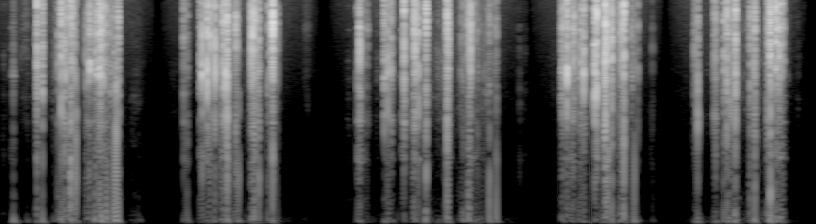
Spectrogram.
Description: Hwatu, card game, hard plastic, small, clatter, stack, pickup, drop, loose, various, short; Eiravaein Works; Vaeyan IV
